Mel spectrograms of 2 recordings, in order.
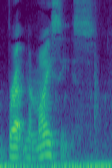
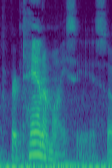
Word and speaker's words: Brettanomyces: but it's being fermented by a yeast called Brettanomyces, or Brettanomyces, or emphasis on whichever syllable you would so choose.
